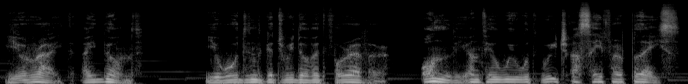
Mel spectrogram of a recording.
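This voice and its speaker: A man's voice: lowish voice, measured pace, warm tone, husky, faint music behind. A man playing a cautious, weary soldier with dry patience in a fantasy audio drama. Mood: weary, exasperated.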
